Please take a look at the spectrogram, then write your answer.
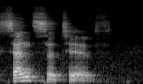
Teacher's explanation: sensa and then we finish the word with tiv sensitive sensitive notice the syllable with the schwa is very quick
